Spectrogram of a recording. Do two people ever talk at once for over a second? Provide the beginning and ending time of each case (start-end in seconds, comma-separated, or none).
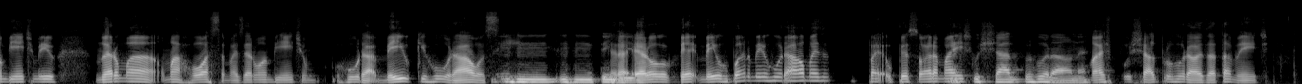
none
